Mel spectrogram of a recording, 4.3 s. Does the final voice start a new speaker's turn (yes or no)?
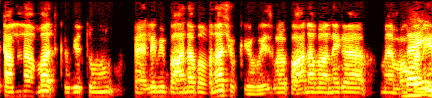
yes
